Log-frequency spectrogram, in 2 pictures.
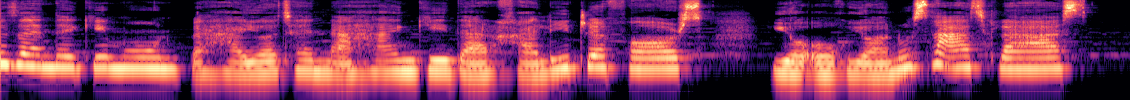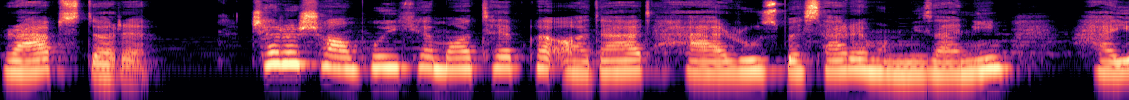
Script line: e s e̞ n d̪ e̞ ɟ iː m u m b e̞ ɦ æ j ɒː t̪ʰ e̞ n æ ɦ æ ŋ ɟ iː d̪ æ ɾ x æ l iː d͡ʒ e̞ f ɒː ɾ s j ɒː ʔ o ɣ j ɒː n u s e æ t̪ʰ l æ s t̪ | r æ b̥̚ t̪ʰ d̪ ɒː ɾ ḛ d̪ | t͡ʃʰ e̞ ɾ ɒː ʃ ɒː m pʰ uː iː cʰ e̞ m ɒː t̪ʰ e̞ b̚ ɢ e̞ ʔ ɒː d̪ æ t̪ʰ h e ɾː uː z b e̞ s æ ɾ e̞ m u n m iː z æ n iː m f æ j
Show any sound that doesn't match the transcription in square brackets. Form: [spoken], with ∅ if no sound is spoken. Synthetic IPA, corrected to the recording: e [z] e̞ n d̪ e̞ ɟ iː m u [n] b e̞ ɦ æ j ɒː t̪ʰ e̞ n æ ɦ æ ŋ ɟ iː d̪ æ ɾ x æ l iː d͡ʒ e̞ f ɒː ɾ s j ɒː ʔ o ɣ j ɒː n u s e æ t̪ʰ l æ s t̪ | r æ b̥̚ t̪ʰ d̪ ɒː ɾ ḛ [∅] | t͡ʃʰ e̞ ɾ ɒː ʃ ɒː m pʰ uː iː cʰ e̞ m ɒː t̪ʰ e̞ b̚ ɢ e̞ ʔ ɒː d̪ æ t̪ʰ h [æ] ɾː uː z b e̞ s æ ɾ e̞ m u n m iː z æ n iː m [h] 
